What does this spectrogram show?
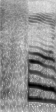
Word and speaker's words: fer: But it's fur like F-E-R. That's how you have to spell that.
